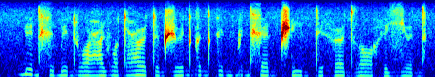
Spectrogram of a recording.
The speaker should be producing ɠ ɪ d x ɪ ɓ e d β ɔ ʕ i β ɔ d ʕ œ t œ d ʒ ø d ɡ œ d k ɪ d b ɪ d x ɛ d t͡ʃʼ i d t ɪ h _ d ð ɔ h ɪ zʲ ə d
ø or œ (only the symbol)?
œ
